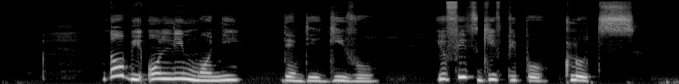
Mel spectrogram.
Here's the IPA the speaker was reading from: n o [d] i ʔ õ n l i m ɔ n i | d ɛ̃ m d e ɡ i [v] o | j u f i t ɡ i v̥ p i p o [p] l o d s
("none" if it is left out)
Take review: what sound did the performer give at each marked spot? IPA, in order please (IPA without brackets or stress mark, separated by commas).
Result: b, v, k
